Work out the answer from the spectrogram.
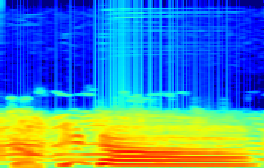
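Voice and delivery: high, slow, sing-song cheer. Real, not acted. Cheering a jumping toddler.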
